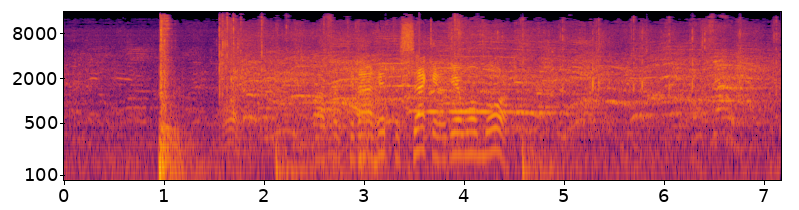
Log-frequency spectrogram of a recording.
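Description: Spectators in an echoing gym cheer and clap.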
